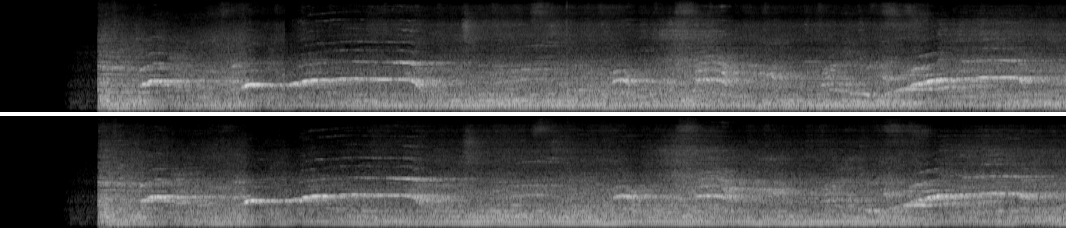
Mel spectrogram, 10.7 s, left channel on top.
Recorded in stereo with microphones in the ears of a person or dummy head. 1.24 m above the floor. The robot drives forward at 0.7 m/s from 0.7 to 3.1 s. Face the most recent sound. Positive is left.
turn(degrees=60)  # may be behind; listen again after turning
